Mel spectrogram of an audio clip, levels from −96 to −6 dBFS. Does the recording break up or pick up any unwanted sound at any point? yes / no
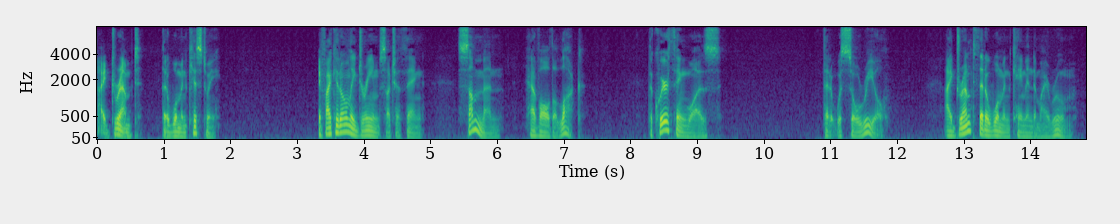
no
